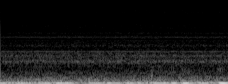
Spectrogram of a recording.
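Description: Low, steady rumble of a car, heard from inside its cabin.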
